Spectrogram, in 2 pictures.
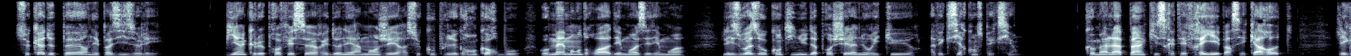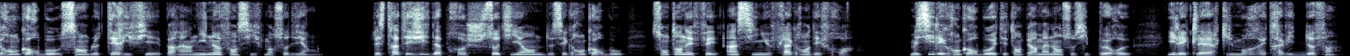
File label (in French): Vx off docu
